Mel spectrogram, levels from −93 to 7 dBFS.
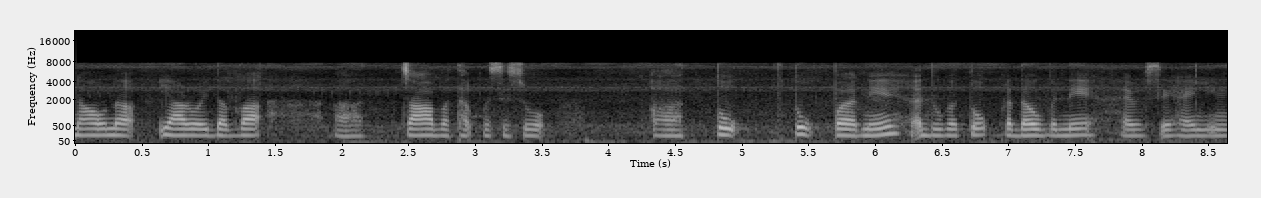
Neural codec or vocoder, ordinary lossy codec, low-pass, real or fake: none; none; none; real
